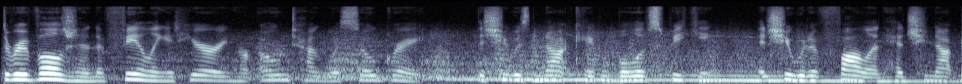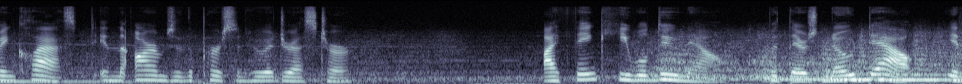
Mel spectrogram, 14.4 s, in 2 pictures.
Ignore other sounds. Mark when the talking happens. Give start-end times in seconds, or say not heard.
0.0-9.8, 11.1-14.3.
